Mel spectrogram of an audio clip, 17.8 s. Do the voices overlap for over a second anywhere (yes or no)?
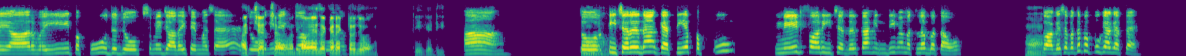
yes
